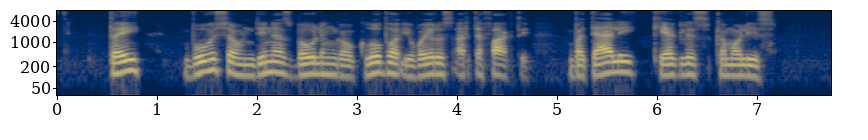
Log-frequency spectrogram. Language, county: Lithuanian, Utena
